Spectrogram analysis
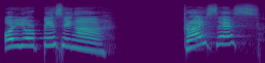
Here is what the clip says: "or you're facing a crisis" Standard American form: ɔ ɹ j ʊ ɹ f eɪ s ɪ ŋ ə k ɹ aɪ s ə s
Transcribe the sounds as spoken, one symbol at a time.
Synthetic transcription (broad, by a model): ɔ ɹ j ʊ ɹ p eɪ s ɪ ŋ ə k ɹ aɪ s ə s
